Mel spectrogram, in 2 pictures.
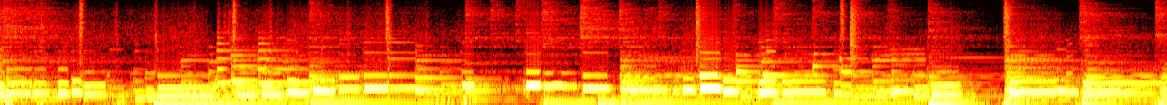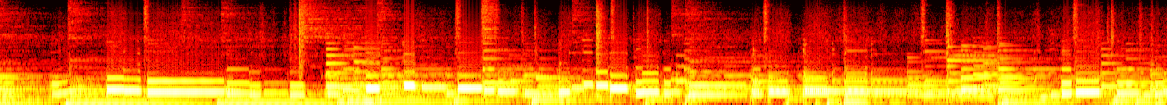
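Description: A live jazz quartet playing: grand piano, hollow-body electric guitar, double bass and drum kit with cymbals. The bass holds long low notes under the melody.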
